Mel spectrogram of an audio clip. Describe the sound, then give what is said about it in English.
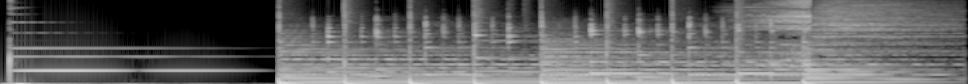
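A gong is struck once and rings out with a sustained tone for about two seconds, then loud rhythmic music with repeated percussive hits takes over. No one speaks. “I think it could be a gong moment.”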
